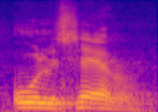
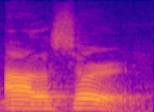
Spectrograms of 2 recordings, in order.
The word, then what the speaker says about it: ulcer: lumala na ulcer ulcer yon ang pronunciation sa Pilipinas ulser Oo nga pero the right pronunciation should be ulcer ha Sabihin niyo nga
